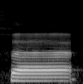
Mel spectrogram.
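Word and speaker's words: ف: Agar সাথে লাগি যেমন সামনের উপরে দুই দাঁতের আগা নিচের ঠোটের পেট এর সাথে লাগবে। ঠিক আছে? যেমন ফা ফা কফ কফ উচ্চারণ হবে চার নাম্বার মাখরাজ থেকে।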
